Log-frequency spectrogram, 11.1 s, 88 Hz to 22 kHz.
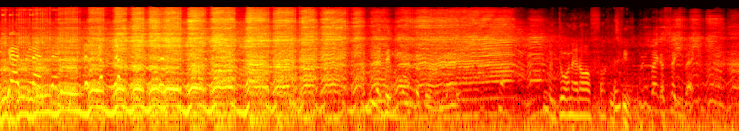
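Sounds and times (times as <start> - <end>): rc car engine revving: 0.0 - 11.0.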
